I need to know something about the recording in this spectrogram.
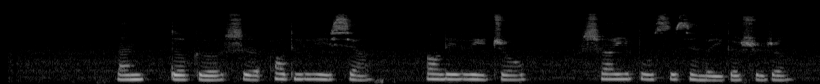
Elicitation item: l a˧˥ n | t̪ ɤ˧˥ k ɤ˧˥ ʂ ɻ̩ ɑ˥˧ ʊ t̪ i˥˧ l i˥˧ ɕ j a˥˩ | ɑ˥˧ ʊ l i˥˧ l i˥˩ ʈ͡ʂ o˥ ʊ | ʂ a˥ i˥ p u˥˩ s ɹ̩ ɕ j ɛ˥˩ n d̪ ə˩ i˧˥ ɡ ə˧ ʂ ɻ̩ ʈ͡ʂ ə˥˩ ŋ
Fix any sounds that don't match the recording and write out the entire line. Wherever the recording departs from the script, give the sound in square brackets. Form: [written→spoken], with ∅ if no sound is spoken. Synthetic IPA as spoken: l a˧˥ n | t̪ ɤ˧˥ k ɤ˧˥ ʂ ɻ̩ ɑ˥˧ ʊ t̪ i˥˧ l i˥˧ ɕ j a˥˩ | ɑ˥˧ ʊ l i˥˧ l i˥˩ ʈ͡ʂ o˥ ʊ | ʂ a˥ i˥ p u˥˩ s ɹ̩ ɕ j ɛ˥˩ n d̪ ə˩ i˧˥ ɡ ə˧ ʂ ɻ̩ ʈ͡ʂ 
